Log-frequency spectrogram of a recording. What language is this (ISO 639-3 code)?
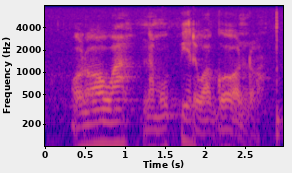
ven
